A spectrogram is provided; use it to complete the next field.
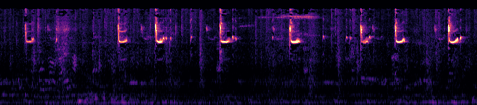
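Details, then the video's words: Breeding female mountain white-eye calling for a male, giving thin, high, downward-slurred notes repeated roughly every second in a steady series, with a faint low hum behind. "PLECI MONTANUS MONTY BETINA BIRAHI MEMANGGIL JANTAN"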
